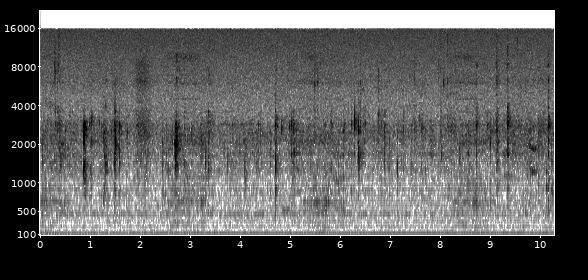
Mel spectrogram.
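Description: Quiet, irregular small clicks and smacks of people chewing dense, brownie-like snack cake bites with their mouths closed, over a low steady hum.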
